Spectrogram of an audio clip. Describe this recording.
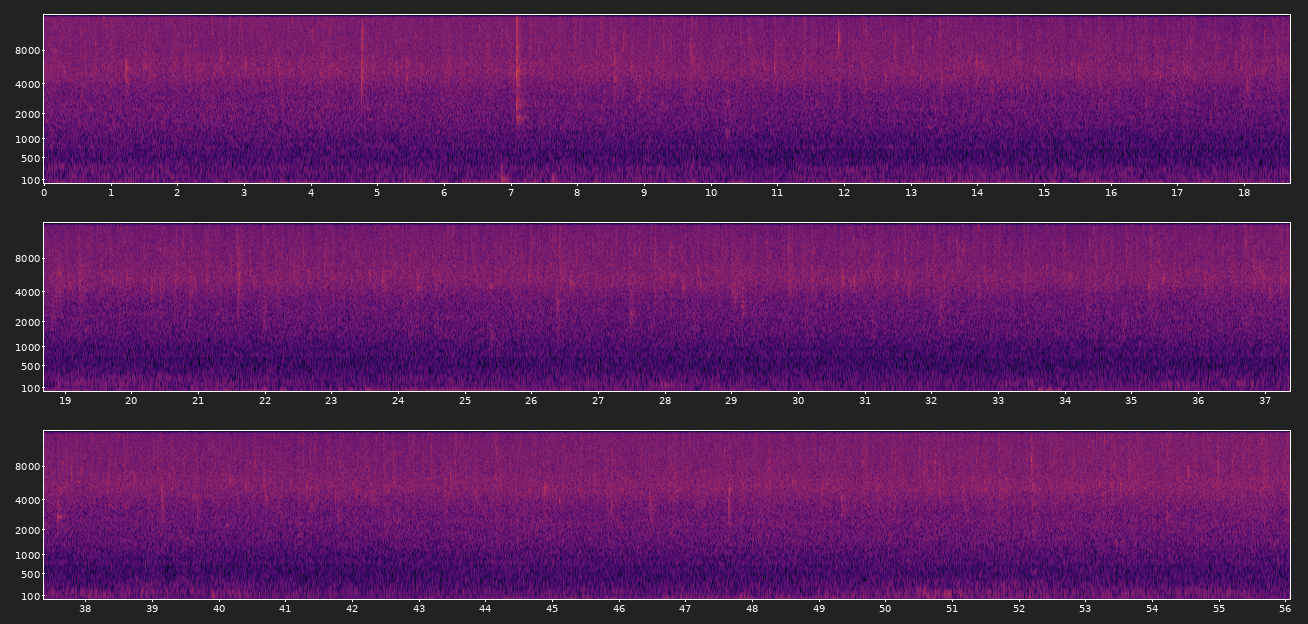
gardens sonority, kyoto rains, old wood, honey spirits, feet already cold, ears longing for rain curtains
